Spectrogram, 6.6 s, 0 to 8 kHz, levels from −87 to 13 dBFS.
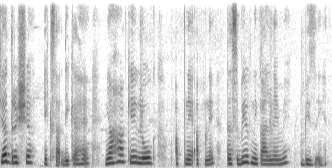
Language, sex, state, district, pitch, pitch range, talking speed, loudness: Magahi, female, Bihar, Samastipur, 230 Hz, 210-275 Hz, 135 wpm, -21 LUFS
